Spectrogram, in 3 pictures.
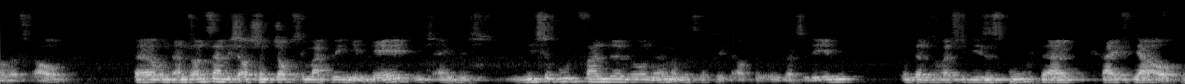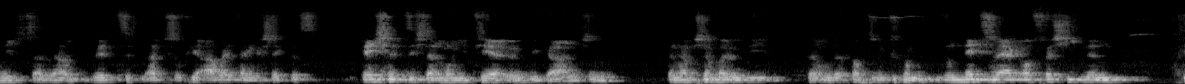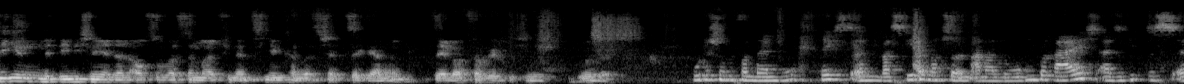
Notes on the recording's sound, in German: Livemitschnitt der Netzwerkveranstaltung Content und Crémant. Sprachen wir im schönen Jules Verne in Saarbrücken.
